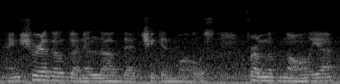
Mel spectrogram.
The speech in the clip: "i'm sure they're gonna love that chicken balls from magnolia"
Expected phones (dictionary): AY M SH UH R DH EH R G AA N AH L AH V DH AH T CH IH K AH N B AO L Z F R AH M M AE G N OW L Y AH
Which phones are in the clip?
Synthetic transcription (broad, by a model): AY M SH UH R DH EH L G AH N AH L AH V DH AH T CH IH K AH N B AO L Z F R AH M M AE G N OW L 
